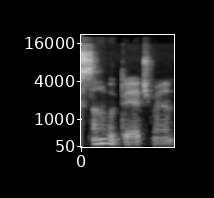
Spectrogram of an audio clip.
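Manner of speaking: ordinary delivery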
